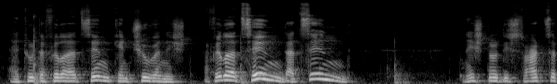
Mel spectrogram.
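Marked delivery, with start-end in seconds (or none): 2.0-3.5 loud, high cry over his many sins; anguished lament. Acted. Dying father laments his sins, loud and anguished. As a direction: wail out his guilt.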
